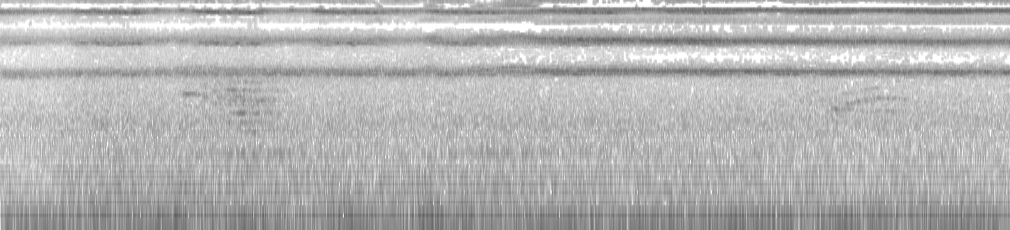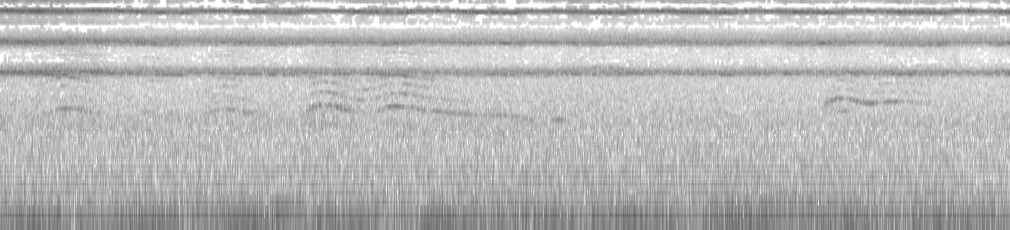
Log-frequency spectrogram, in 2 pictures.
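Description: A steady high-pitched insect chorus, of the kind crickets or cicadas make, with a few short bird chirps in the middle and near the end, over a low steady rumble.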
